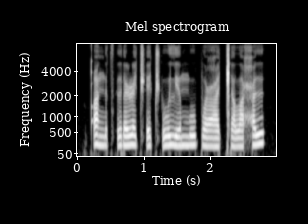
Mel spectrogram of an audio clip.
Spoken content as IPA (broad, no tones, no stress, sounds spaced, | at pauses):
qʼ ɘ ŋ ɘ t͡sʼ ɨ ɾ ɘ ɭ e t͡ʃʼ e t͡ʃʼ u lʲ ɘ m u p o ʕ ɛ ǁ e lˠ e ħ ɨ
